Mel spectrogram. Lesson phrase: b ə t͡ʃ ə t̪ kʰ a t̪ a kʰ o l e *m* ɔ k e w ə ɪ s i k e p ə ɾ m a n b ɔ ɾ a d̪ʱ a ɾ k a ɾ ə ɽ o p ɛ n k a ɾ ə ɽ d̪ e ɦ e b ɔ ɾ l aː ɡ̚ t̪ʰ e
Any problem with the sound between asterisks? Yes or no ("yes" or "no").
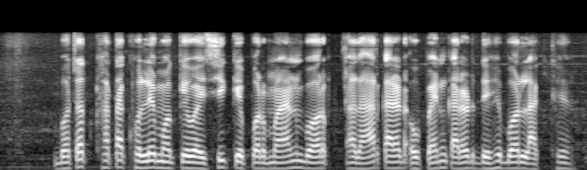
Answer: no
